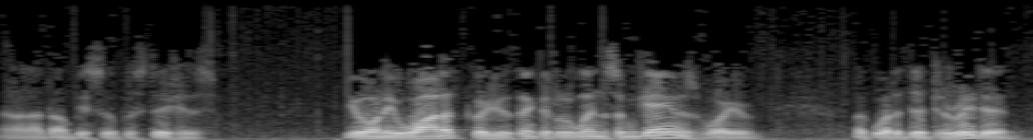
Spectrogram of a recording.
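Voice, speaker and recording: Muffled old-radio detective, low-voiced and wry. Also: male voice, animated, fast, dry recording. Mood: unruffled. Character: cool, wry male amateur detective and gambler. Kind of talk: 1950s radio mystery acting, with first-person narration. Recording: muffled old radio recording, music behind.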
